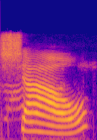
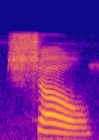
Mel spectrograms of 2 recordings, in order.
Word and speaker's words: show: one one sha so that is not sha it is show oh okay show show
